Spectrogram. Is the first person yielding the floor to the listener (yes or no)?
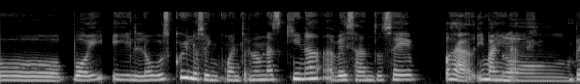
no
